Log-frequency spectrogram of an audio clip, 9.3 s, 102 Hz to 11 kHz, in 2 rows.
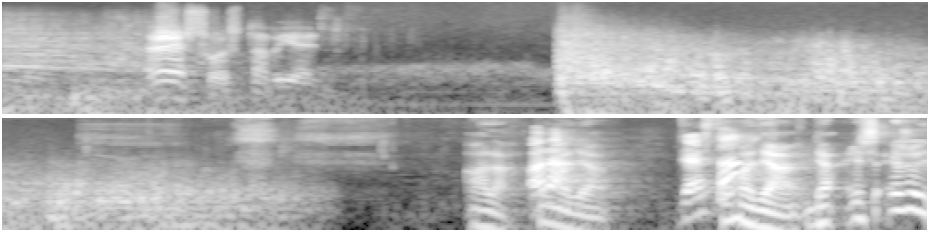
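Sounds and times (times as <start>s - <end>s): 
thunder crack and rumble: 0.0s - 6.3s
speech: 0.7s - 1.8s, 4.9s - 6.0s, 7.0s - 9.2s.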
